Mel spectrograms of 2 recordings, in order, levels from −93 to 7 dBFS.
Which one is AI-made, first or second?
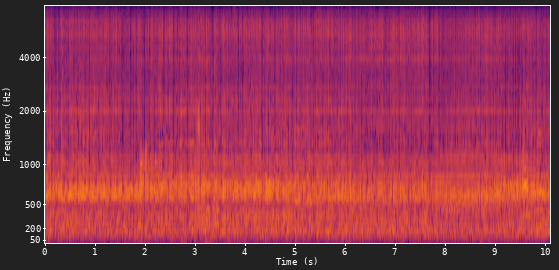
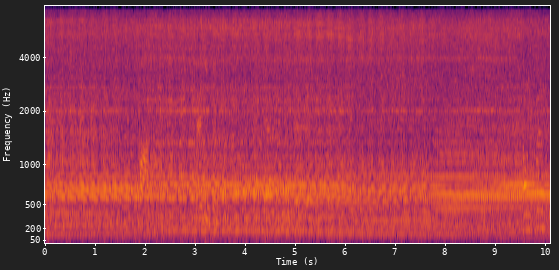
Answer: first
